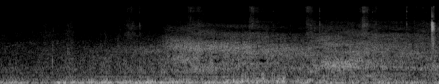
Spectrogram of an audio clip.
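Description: Road traffic: a steady low rumble, with a passing vehicle's hiss swelling and fading over about two seconds in the middle.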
